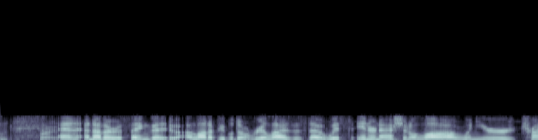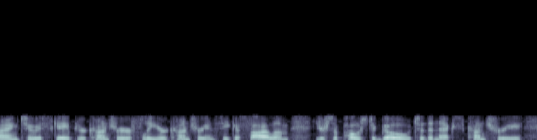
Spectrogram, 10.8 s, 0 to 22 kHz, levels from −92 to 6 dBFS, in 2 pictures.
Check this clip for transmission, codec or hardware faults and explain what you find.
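One codec fault runs through the whole recording. iLBC codec, throughout: each 30 ms frame is coded on its own, which fits the 13.33 kbps mode, and the band is confined to 300 Hz to 3.7 kHz with nothing above 3.8 kHz, so the speech sounds muffled, rough and plainly synthetic.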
